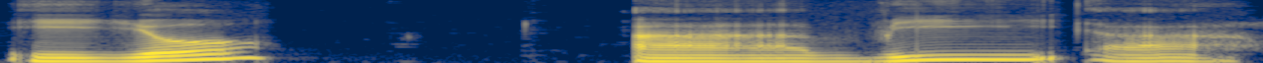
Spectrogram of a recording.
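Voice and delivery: "y yo había" drawn out very slowly; slow teaching demo; slow syllabified example. Shown as a demonstration.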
